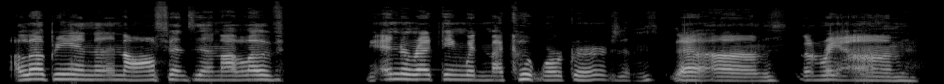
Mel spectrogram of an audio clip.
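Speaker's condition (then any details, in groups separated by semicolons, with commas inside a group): Cerebral palsy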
